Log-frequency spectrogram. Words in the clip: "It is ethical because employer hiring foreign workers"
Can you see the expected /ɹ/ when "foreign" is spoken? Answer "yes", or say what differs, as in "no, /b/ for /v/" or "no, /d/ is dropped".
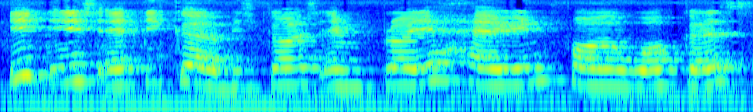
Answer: no, /w/ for /ɹ/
